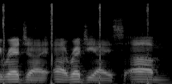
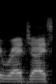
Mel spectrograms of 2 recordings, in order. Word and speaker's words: Regice: I really do want shiny Regice. You're going to hear me say Regice and Regice. It's been pronounced both ways in the show, so both pronunciations are acceptable.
